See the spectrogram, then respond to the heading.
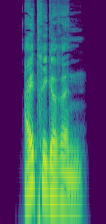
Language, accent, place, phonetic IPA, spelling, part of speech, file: German, Germany, Berlin, [ˈaɪ̯tʁɪɡəʁən], eitrigeren, adjective, De-eitrigeren.ogg
- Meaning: inflection of eitrig: 1. strong genitive masculine/neuter singular comparative degree 2. weak/mixed genitive/dative all-gender singular comparative degree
